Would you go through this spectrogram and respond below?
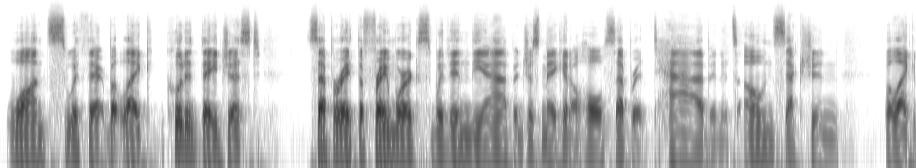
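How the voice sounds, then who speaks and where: A man's voice: lowish voice, fairly bright tone, clear, resonant tone. A man hosting a podcast, chatting in a casual, rambling, conversational interview style. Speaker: podcast host.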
